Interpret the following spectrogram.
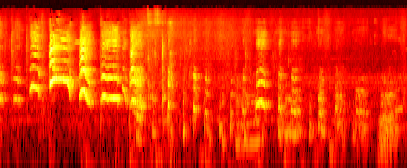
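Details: Three-week-old Gordon Setter pups whine in high, wavering harmonic cries that open loudly, then break into a busy run of shorter yips, grunts and low growly murmurs.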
